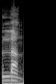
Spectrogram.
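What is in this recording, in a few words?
"leng", Mandarin Chinese pinyin, neutral tone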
